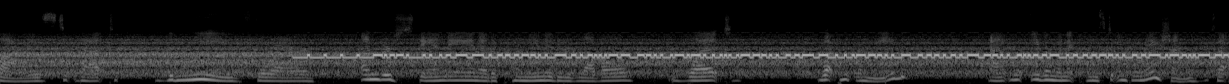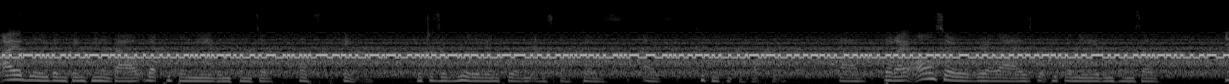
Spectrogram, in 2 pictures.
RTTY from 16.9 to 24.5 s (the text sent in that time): 35274 49948 13378 86701 92188 25274 …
